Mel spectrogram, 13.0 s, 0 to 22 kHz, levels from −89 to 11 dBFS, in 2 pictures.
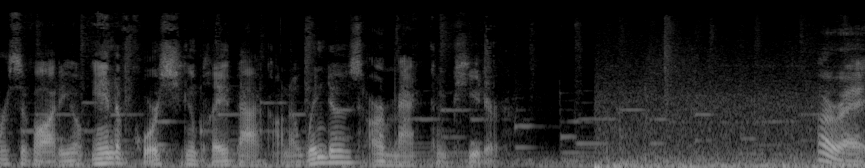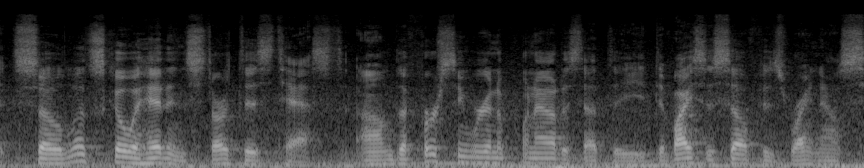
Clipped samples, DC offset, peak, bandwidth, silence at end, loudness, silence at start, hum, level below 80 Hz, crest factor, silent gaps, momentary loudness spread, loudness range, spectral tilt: under 0.1%; under 0.1%; -10 dBFS; 16 kHz; 0 s; -31 LUFS; 0 s; none; -40 dBFS; 20 dB; none; 16 LU; 8 LU; -5.5 dB/octave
